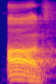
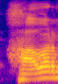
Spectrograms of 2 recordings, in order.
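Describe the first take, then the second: First: आर with silent h, one open vowel; आर like "our", h dropped; right pronunciation. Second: हावर with a clear h and two syllables, ha-war; हावर, aspirated h, spelled-out style; wrong pronunciation. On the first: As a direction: say आर, no h at the start. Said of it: "क्या बोलेंगे". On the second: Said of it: "हावर नहीं बोलेंगे इसको". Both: Shown as a demonstration.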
